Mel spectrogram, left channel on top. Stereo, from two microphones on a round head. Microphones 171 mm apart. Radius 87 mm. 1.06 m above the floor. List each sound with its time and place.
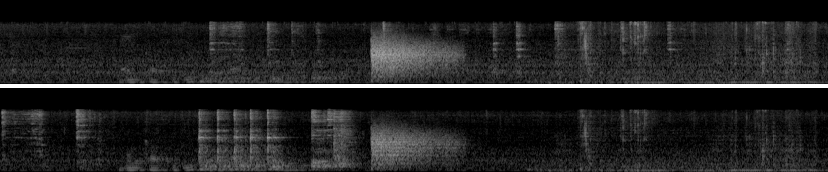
1.2 s a man speaking: 10° right (ahead or behind), 6.5 m; by 3.2 s 5° left (ahead or behind), 6.5 m
3.7 s a gunshot: 40° left (ahead or behind), 1.1 m
5.3 s keys jangling: 50° left (ahead or behind), 1.4 m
